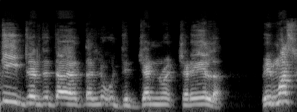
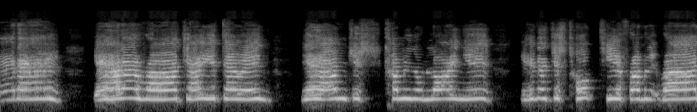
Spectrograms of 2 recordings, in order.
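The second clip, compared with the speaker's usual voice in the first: squeaky, very high chatter; 9 semitones higher than usual. Tease Eunice about how he normally sounded when coming online to Raj, in Eunice's squeaky voice. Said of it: "normally you had a squeaky voice".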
